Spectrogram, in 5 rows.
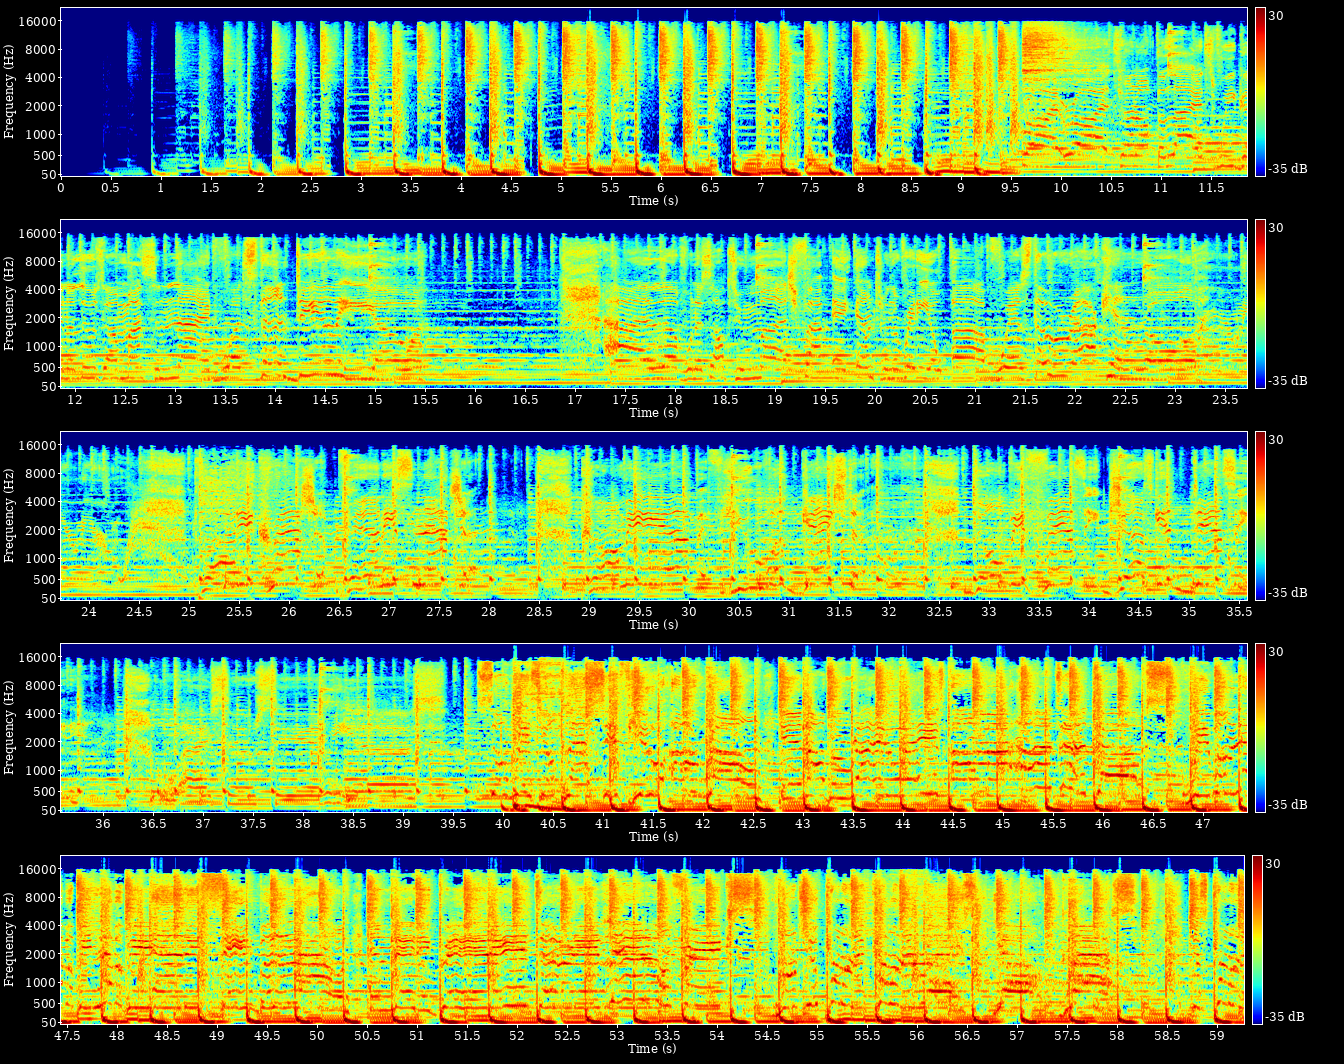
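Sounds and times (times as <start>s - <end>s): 
house music mix: 0.5s - 59.2s.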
